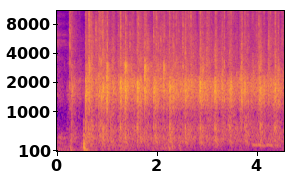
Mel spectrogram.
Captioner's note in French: Applaudissements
